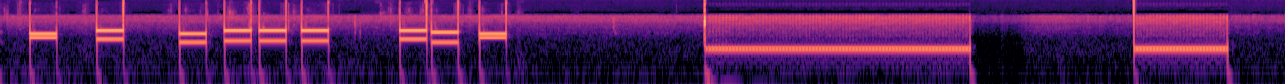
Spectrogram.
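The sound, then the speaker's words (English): A quick run of about ten telephone keypad tones, each a short dual-pitched beep, as a woman's phone number is dialed, followed by a long steady dial-type tone, a pause, then another shorter burst of the same tone. No voices. “All we're going to do here is get her phone number and see if we can call her.”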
